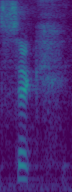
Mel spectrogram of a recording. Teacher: the correct pronunciation of the word sick is with a short I and an aspirated K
